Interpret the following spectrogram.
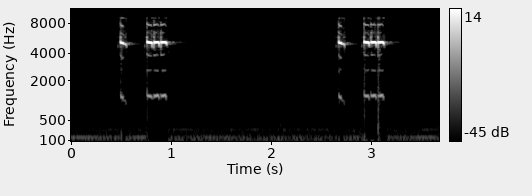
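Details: Korean sol-gwitturami cricket, recorded for the National Institute of Biological Resources in 2020, giving two chirp groups: each is a brief high click followed by a tight triple pulse of bright, ringing tone, with silence between.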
